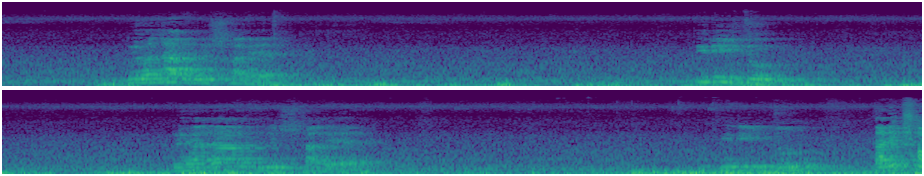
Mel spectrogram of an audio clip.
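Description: A man speaks in short phrases, explaining slowly.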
